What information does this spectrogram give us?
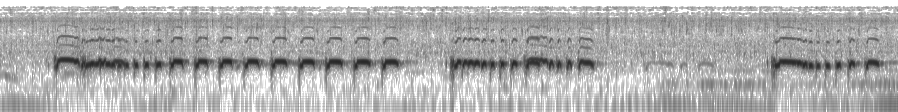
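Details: Local zebra dove, a strong singer, repeats its song three times. The first phrase is a long run of about a dozen quick staccato coos. Two shorter rolling phrases follow after pauses.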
